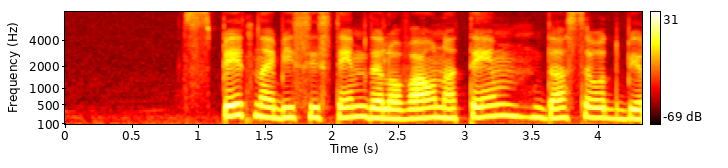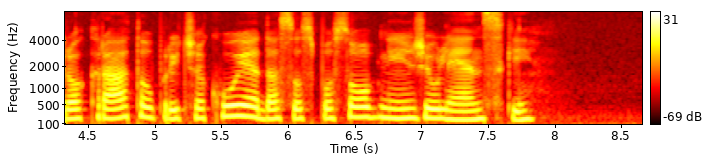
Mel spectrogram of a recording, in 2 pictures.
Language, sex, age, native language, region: Slovenian, female, 18-29, Slovenian, Central Slovenia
